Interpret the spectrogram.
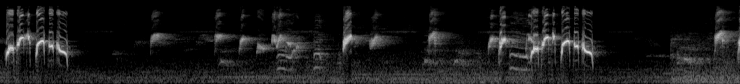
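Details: Morning song from a red-whiskered bulbul, used to coach and provoke other bulbuls: two quick bursts of looping, bubbly whistles separated by scattered single slurred chirps.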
